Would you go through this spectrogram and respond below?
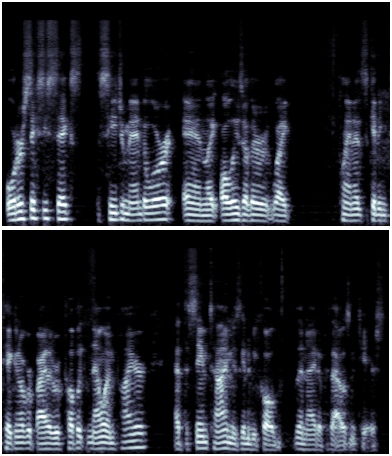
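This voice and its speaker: A man's voice: fairly low pitch, steady tone, fairly quick. A man co-hosting a fan podcast, speaking casually in a fan discussion. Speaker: podcast co-host.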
